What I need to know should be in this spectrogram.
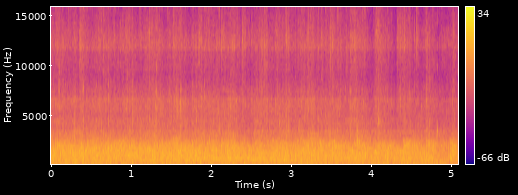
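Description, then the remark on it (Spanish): Loud, sustained applause from an audience for the young people of the cooperative La Nueva Esperanza, a dense wash of many hands clapping steadily throughout without a break, with no voices standing out. “gracias a Dios, hoy es la cooperativa La Nueva Esperanza, a quienes quiero brindarle un fuerte aplauso, a todos los chicos que forman parte de esta realidad.”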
